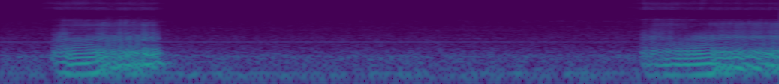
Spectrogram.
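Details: Sleeping dog: two long, rattling snores about six seconds apart, with quiet breathing between and a faint room hum; snoring.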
